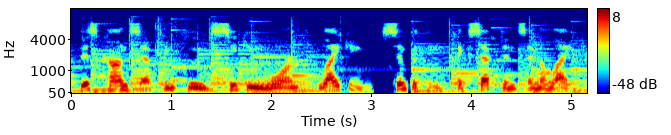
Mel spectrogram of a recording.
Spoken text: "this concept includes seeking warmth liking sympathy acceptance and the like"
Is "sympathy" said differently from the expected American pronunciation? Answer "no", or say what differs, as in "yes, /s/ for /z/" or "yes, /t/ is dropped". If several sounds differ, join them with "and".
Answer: no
